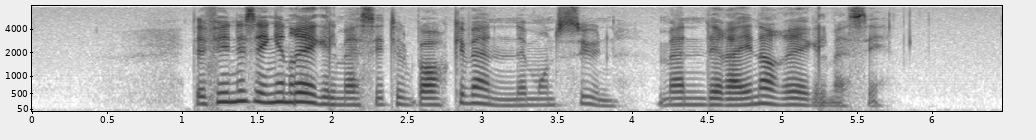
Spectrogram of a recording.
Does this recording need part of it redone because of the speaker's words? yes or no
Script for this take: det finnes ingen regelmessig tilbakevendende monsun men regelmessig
yes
